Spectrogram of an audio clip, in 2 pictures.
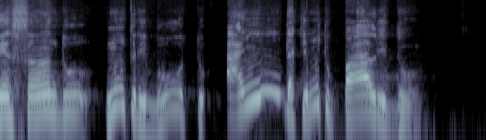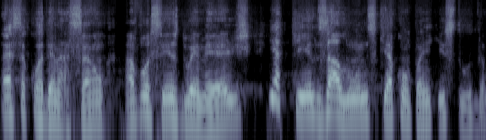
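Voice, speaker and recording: A man with a fairly high pitch and a dark, mellow tone speaks in a lively, sing-song way. The sound is dry and close, with no echo. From Brazil, Jequitinhonha Valley (Minas Gerais, near Bahia). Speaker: spiritist lecturer. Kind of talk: religious study talk. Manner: sing-song intonation.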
